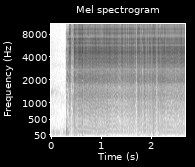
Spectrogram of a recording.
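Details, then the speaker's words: Millermatic 211 MIG welder, ER70S-6 .030 wire, push technique on practice coupons: arc hiss broken by irregular crackles and pops; wire speed likely too fast or heat too low, hotter setting welded better. "So, that doesn't look too bad, but in my opinion, the wire speed is too fast or it's not hot enough."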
